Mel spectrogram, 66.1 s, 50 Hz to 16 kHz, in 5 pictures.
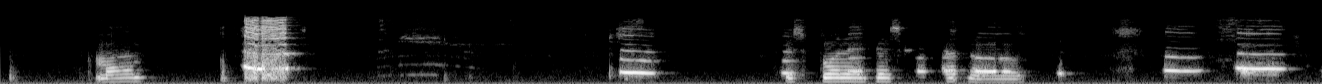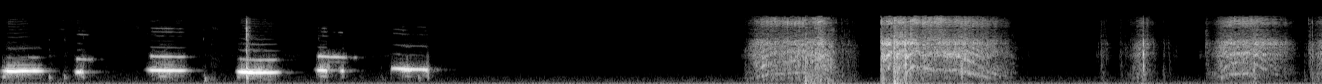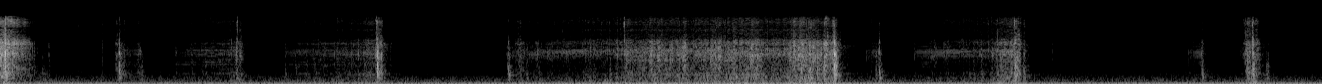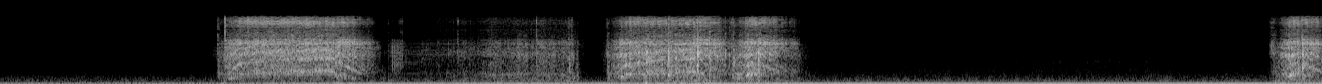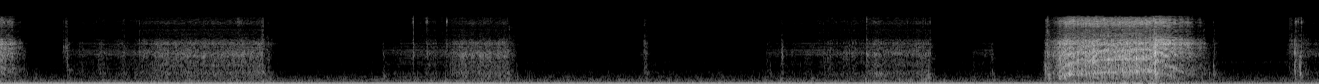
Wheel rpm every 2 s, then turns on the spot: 0, 0, 0, 0, 0, 0, 0, 0, 0, 0, 70, 50, 30, 10, 10, 10, 20, 10, 0, 0, 10, 70, 40, 50, 0, 0, 10, 10, 0, 0, 10, 50, 30.
32-36 54-56 60-62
